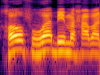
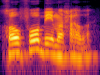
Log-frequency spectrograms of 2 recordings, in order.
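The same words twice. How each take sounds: First: The 'va' is said as a separate word. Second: The 'va' is joined to both neighbouring words. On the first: The speaker calls it wrong. "न पढ़िएगा" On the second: The speaker calls it right. "वाव को इसी तरीके से दोनों से मिला देंगे"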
